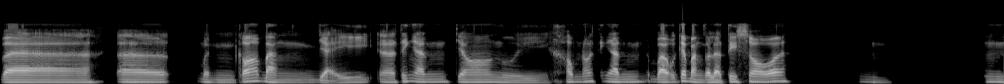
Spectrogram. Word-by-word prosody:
Và, 105 Hz, -1 st, +3 dB, 0.2 s
ờ, 115 Hz, -1 st, 0 dB, 0.3 s
mình 105 Hz, -5 st, -9 dB
có 140 Hz, +4 st, +5 dB
bằng 105 Hz, -6 st, -3 dB
dạy, 105 Hz, +4 st, -1 dB
ờ, 110 Hz, -1 st, +2 dB
tiếng 140 Hz, +1 st, -1 dB
Anh 120 Hz, 0 st, -1 dB
cho 115 Hz, -1 st, -2 dB
người 95 Hz, -4 st, -9 dB
không 120 Hz, 0 st, -5 dB
nói 135 Hz, +3 st, -4 dB
tiếng 140 Hz, -1 st, -9 dB
Anh, 120 Hz, 0 st, 0 dB
bà 115 Hz, -, +7 dB
cái -, -, +7 dB
bằng 115 Hz, -2 st, +3 dB
gọi 105 Hz, +1 st, +1 dB
là -, -, +4 dB
TESOL 125 Hz, +1 st, +2 dB
á. 145 Hz, -, -5 dB, 0.7 s
Ừm. 110 Hz, -5 st, -20 dB, 0.9 s
Ừm. 120 Hz, -2 st, -9 dB
115 Hz, 145 wpm, -24 LUFS, 105-120 Hz, 0.9 s, bà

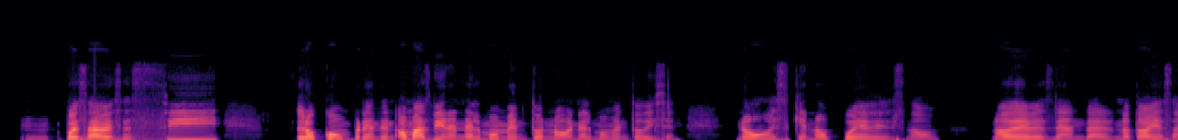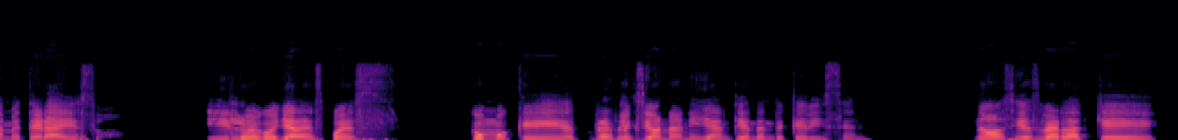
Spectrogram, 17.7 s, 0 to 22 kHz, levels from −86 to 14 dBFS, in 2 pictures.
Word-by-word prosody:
Mm, 255 Hz, -1 st, -19 dB
pues, 300 Hz, -1 st, +7 dB
a 290 Hz, -1 st, +11 dB
veces 315 Hz, +6 st, +2 dB, 0.2 s
sí 310 Hz, +1 st, -1 dB, 0.5 s
lo 270 Hz, 0 st, +6 dB
comprenden 260 Hz, +1 st, +2 dB
o 275 Hz, -, +7 dB
más 305 Hz, +2 st, +8 dB
bien 345 Hz, +2 st, +3 dB
en 370 Hz, -1 st, -3 dB
el 335 Hz, -3 st, 0 dB
momento, 260 Hz, +2 st, -2 dB
no. 230 Hz, -5 st, -1 dB
En -, -, -7 dB
el 105 Hz, -, -4 dB
momento 115 Hz, -, -9 dB
dicen: 245 Hz, -4 st, -10 dB, 0.4 s
"No 295 Hz, +6 st, +2 dB
es -, -, -13 dB
que -, -, -7 dB
no 315 Hz, 0 st, -3 dB
puedes, 250 Hz, -7 st, -3 dB
¿no?, 230 Hz, +2 st, -10 dB, 0.4 s
no 255 Hz, +2 st, +2 dB
debes 285 Hz, 0 st, +3 dB
de 255 Hz, -, -5 dB
andar 240 Hz, 0 st, -4 dB
no 255 Hz, 0 st, -5 dB
te 265 Hz, -, 0 dB
vayas 265 Hz, +1 st, +1 dB
a 250 Hz, -, -4 dB
meter 230 Hz, +1 st, -3 dB
a 240 Hz, -2 st, +2 dB
eso", 225 Hz, +3 st, -10 dB, 0.8 s
y 245 Hz, -1 st, -7 dB
luego 240 Hz, +2 st, +1 dB
ya 255 Hz, 0 st, +4 dB
después 260 Hz, 0 st, -2 dB, 0.8 s
como 245 Hz, -2 st, 0 dB
que 220 Hz, -2 st, -2 dB
reflexionan 270 Hz, +6 st, -2 dB
y 280 Hz, -, -10 dB
ya 260 Hz, -1 st, -1 dB
entienden 255 Hz, 0 st, -6 dB
de 245 Hz, -1 st, -11 dB
qué 225 Hz, -, -7 dB
dicen: 215 Hz, -1 st, -17 dB, 0.8 s
"No, 280 Hz, +4 st, +1 dB
si 285 Hz, -, -5 dB
es 285 Hz, -1 st, -3 dB
verdad 285 Hz, -1 st, +2 dB
que 255 Hz, -7 st, -3 dB
255 Hz, 180 wpm, -23 LUFS, 240-280 Hz, 0.8 s, a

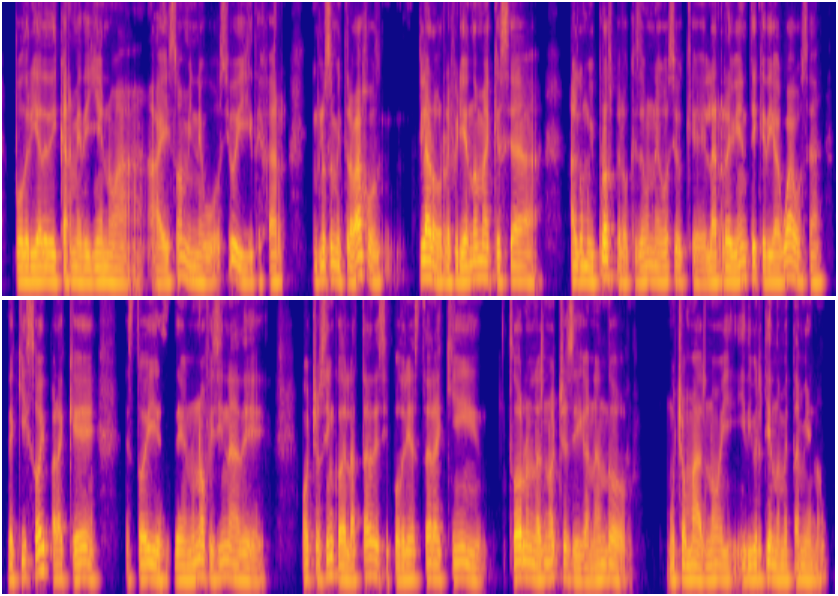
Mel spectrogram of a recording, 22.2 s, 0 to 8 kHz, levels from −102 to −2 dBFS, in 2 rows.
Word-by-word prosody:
podría 105 Hz, 0 st, +4 dB
dedicarme 105 Hz, 0 st, +2 dB
de 100 Hz, 0 st, +2 dB
lleno 105 Hz, 0 st, +2 dB
a 95 Hz, 0 st, -7 dB
a 95 Hz, -, -4 dB
eso, 95 Hz, +8 st, -3 dB
a -, -, -1 dB
mi 125 Hz, -6 st, -2 dB
negocio, 105 Hz, +6 st, -1 dB
y 100 Hz, -1 st, 0 dB
dejar 105 Hz, +1 st, -5 dB, 0.4 s
incluso 115 Hz, +2 st, 0 dB
mi 110 Hz, -2 st, +1 dB
trabajo, 115 Hz, -3 st, +3 dB, 0.5 s
claro, 130 Hz, -6 st, +6 dB
refiriéndome 110 Hz, +5 st, +2 dB
a 125 Hz, -, -6 dB
que 110 Hz, -, 0 dB
sea 105 Hz, -1 st, -2 dB, 0.4 s
algo 110 Hz, 0 st, +1 dB
muy 105 Hz, -2 st, +1 dB
próspero, 110 Hz, -4 st, +2 dB
que 105 Hz, -, -11 dB
sea 105 Hz, -, 0 dB
un 115 Hz, 0 st, -1 dB
negocio 110 Hz, 0 st, -2 dB
que 95 Hz, -2 st, -5 dB
la 100 Hz, +1 st, +2 dB
reviente 110 Hz, +4 st, +2 dB
y -, -, -12 dB
que -, -, -2 dB
diga: 105 Hz, 0 st, +2 dB
"Guau", 125 Hz, +2 st, +3 dB
o -, -, -3 dB
sea, 105 Hz, -1 st, -6 dB, 0.2 s
"de 110 Hz, -, 0 dB
aquí 105 Hz, +4 st, -5 dB
soy, 145 Hz, +8 st, +3 dB
¿para 110 Hz, -10 st, -3 dB
qué 110 Hz, 0 st, +1 dB, 0.4 s
estoy 110 Hz, 0 st, +2 dB, 0.2 s
en 105 Hz, 0 st, +2 dB
una 125 Hz, +3 st, +2 dB
oficina 115 Hz, -1 st, -2 dB
de 95 Hz, 0 st, -2 dB, 0.5 s
8 115 Hz, 0 st, -2 dB
a -, -, -4 dB
5, 130 Hz, +5 st, 0 dB
de 105 Hz, -, +4 dB
la 100 Hz, +1 st, -2 dB
tarde, 130 Hz, +1 st, +1 dB
si 120 Hz, -3 st, -10 dB
podría 105 Hz, +1 st, 0 dB
estar 105 Hz, +2 st, -1 dB
aquí 105 Hz, -2 st, -3 dB, 0.3 s
solo 125 Hz, +1 st, +6 dB
en 115 Hz, -, +1 dB
las 105 Hz, +1 st, +1 dB
noches 120 Hz, -2 st, -2 dB
y 100 Hz, -, -1 dB
ganando 105 Hz, +2 st, -2 dB, 0.4 s
mucho 105 Hz, +2 st, -1 dB
más?". 105 Hz, -1 st, +2 dB
¿No? 105 Hz, +1 st, -1 dB
Y 105 Hz, -, -2 dB
y 105 Hz, -, -5 dB
divirtiéndome 105 Hz, -1 st, +1 dB
también, 105 Hz, -1 st, -2 dB
¿no? 115 Hz, +4 st, -10 dB
105 Hz, 190 wpm, -21 LUFS, 105-115 Hz, 0.5 s, claro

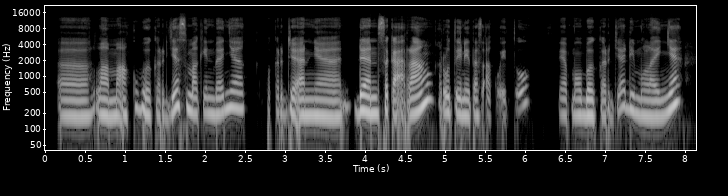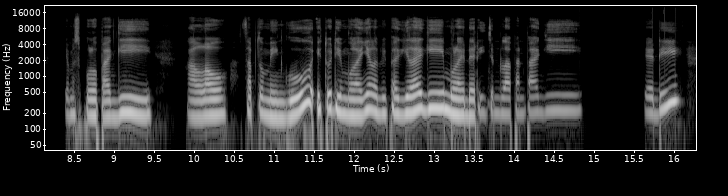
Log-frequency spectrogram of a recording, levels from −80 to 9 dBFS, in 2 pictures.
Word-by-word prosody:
eee, 180 Hz, -1 st, -3 dB
lama 185 Hz, 0 st, -1 dB
aku 250 Hz, +5 st, -10 dB
bekerja, 190 Hz, +1 st, -2 dB
semakin 200 Hz, -6 st, -3 dB
banyak 245 Hz, +5 st, -1 dB, 0.3 s
pekerjaannya. 185 Hz, -2 st, -1 dB
Dan 210 Hz, -3 st, +3 dB
sekarang 220 Hz, -, +1 dB
rutinitas 185 Hz, -3 st, -3 dB
aku -, -, -12 dB
itu 470 Hz, -9 st, -9 dB, 0.2 s
setiap 190 Hz, -1 st, -11 dB
mau 185 Hz, -1 st, -4 dB
bekerja 185 Hz, +7 st, -3 dB
dimulainya 195 Hz, -, 0 dB, 0.4 s
jam 190 Hz, -, -9 dB
10:00 185 Hz, -1 st, -2 dB
pagi, 185 Hz, +1 st, +1 dB, 0.4 s
kalau 180 Hz, +2 st, +1 dB, 0.2 s
Sabtu 200 Hz, 0 st, -4 dB
Minggu 180 Hz, -, +4 dB
itu 240 Hz, +1 st, 0 dB
dimulainya 195 Hz, 0 st, +3 dB
lebih 200 Hz, -3 st, 0 dB
pagi 200 Hz, -1 st, +1 dB
lagi, 245 Hz, +3 st, +6 dB
mulai 200 Hz, -5 st, +6 dB
dari 185 Hz, +2 st, -2 dB
jam 200 Hz, -3 st, -11 dB
8:00 195 Hz, 0 st, -8 dB
pagi. 225 Hz, +2 st, -10 dB, 0.7 s
Jadi 245 Hz, -, 0 dB
195 Hz, 120 wpm, -19 LUFS, 185-225 Hz, 0.7 s, lagi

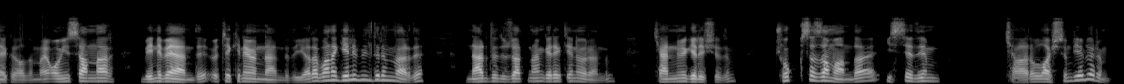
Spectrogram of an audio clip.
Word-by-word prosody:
yakaladım. 105 Hz, 0 st, -6 dB
E, -, -, +1 dB
o 135 Hz, 0 st, -1 dB
insanlar 150 Hz, -1 st, +2 dB, 0.3 s
beni 130 Hz, +4 st, +1 dB
beğendi, 120 Hz, -5 st, +6 dB
ötekine 140 Hz, -1 st, -3 dB
yönlendirdi 110 Hz, -6 st, -1 dB
ya 115 Hz, -, -2 dB
da 165 Hz, +1 st, +2 dB
bana 190 Hz, +2 st, +5 dB
geri 200 Hz, +2 st, +1 dB
bildirim 205 Hz, -2 st, -3 dB
verdi, 160 Hz, -, 0 dB, 0.4 s
nerede 140 Hz, +3 st, +2 dB
düzeltmem 140 Hz, +3 st, -2 dB
gerektiğini 150 Hz, +1 st, -1 dB
öğrendim, 110 Hz, +2 st, -7 dB, 0.4 s
kendimi 130 Hz, +3 st, +1 dB
geliştirdim. 135 Hz, +2 st, -1 dB, 0.4 s
Çok 175 Hz, +1 st, -4 dB
kısa 200 Hz, -, 0 dB
zamanda 150 Hz, -4 st, +1 dB
istediğim 155 Hz, -2 st, -3 dB, 0.7 s
kâra 105 Hz, +4 st, -2 dB
ulaştım, 135 Hz, +5 st, -1 dB
diyebilirim. 215 Hz, +3 st, -2 dB
140 Hz, 145 wpm, -25 LUFS, 125-160 Hz, 0.7 s, beğendi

